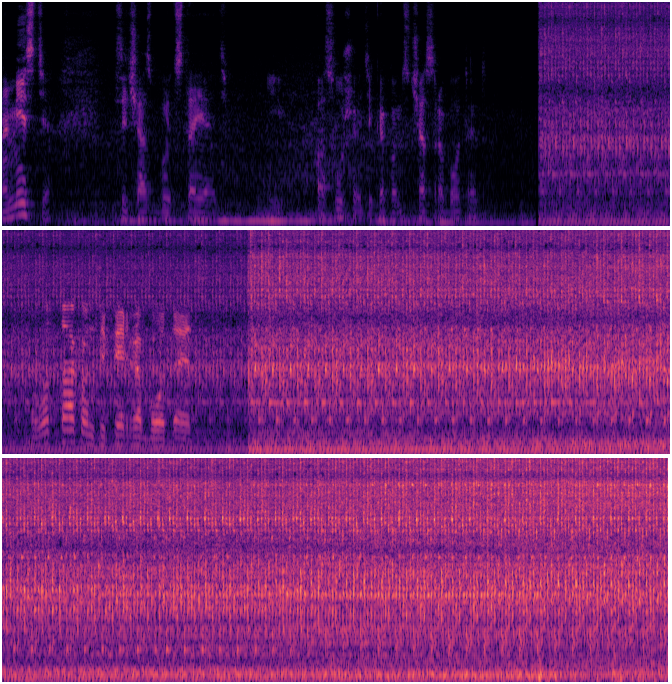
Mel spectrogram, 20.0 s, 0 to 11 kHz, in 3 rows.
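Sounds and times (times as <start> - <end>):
diesel engine idling: 5.4 - 20.0
injector clatter: 5.4 - 20.0.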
